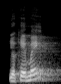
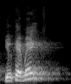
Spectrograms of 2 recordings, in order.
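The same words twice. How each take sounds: First: Cheery Cockney "You okay, mate?" with a rising end; imitating a London porter's quick greeting; a porter's friendly Cockney check-in; London accent. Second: The porter's Cockney "You okay, mate?" said again, rising at the end; imitating a London porter repeating himself; Cockney porter repeats his greeting; London accent. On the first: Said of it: "to quote what he said, including, like, the vibration and the accent". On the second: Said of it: "And then he's like".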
